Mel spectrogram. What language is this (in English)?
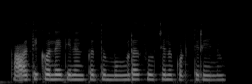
Kannada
